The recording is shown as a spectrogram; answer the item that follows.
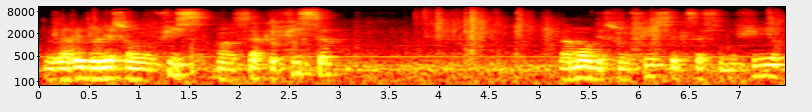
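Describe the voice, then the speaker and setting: A man in his sixties preaching a sermon, halting with fillers and restarts. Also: medium pitch, background noise. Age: 60s. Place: church hall. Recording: echoey room, picked up from far off.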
